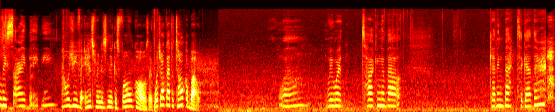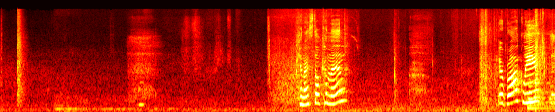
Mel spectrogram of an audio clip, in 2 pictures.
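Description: A woman speaks emotionally, close by.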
